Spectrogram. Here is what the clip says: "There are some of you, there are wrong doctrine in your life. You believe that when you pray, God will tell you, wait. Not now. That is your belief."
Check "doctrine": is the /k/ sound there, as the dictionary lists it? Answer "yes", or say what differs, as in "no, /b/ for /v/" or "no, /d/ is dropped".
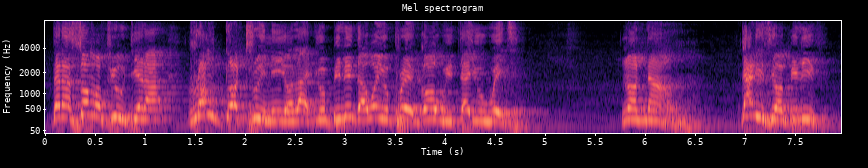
no, /k/ is dropped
